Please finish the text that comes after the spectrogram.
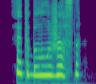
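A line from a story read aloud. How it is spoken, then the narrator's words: Sobbing. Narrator (Russian): всхлипнула Ринда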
